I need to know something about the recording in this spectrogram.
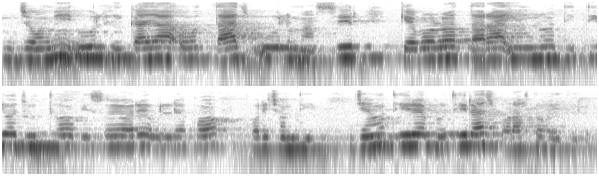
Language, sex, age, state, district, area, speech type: Odia, female, 45-60, Odisha, Boudh, rural, read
